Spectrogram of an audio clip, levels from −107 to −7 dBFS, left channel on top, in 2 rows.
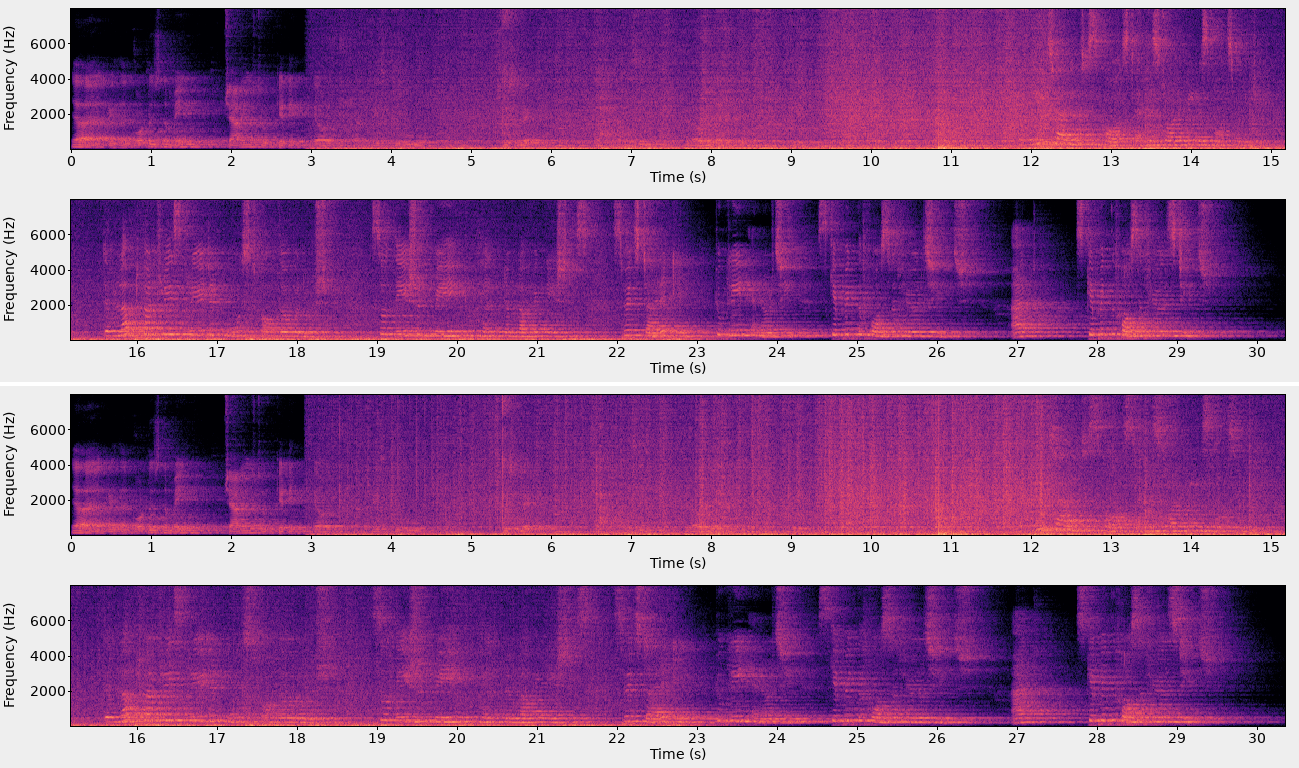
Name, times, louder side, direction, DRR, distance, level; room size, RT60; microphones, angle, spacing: voice 1, 0.0-1.6 1.9-4.5 5.3-5.8 6.5-7.3 7.6-9.3 28.3-28.4, equal, 5° right, -1 dB, 0.6 m, -45 dB
Crackle, 2.9-22.7, equal, 90° right, 1.0 m, -38 dB
voice 2, 11.5-14.9 15.6-22.9 23.2-24.4 24.7-26.4 26.9-27.2 27.9-29.4, left 1 dB, 35° left, -3 dB, 1.1 m, -39 dB
7.3 x 3.0 x 5.6 m, 2.5 s
head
